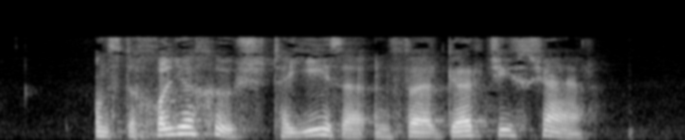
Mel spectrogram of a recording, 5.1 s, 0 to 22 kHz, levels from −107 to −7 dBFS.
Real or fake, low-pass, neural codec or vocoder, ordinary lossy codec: real; 7.2 kHz; none; MP3, 48 kbps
